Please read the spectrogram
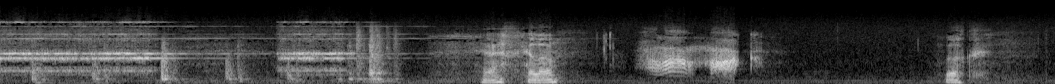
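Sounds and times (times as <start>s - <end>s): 
telephone bell ringing: 0.0s - 5.3s
speech: 4.8s - 5.7s, 9.5s - 9.9s.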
